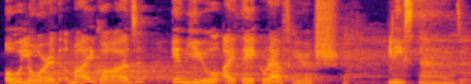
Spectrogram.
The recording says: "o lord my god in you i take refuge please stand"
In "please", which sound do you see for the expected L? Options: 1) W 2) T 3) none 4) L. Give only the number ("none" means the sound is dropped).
4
